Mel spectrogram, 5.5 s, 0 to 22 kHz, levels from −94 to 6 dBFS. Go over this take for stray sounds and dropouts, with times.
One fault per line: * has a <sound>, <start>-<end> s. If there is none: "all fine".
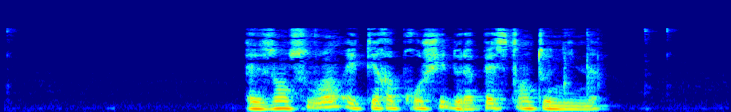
all fine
